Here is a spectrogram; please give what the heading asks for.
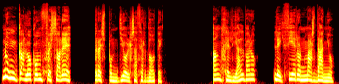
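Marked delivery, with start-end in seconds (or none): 0.0-1.4 high, pained refusal; defiant cry. A narrator's reading. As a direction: cry out in defiance, pitch raised. Tortured priest refuses to confess.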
